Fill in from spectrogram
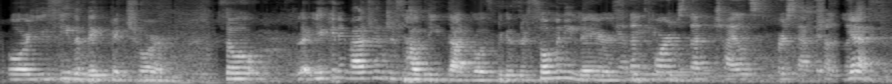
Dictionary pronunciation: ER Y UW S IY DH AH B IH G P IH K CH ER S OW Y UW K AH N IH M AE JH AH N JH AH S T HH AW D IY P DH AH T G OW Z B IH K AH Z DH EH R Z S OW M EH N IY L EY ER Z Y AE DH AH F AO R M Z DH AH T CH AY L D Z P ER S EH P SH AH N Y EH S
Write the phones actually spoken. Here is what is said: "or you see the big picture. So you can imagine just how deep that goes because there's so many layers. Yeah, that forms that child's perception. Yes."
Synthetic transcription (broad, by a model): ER Y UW S IY DH AH B IH G P IH K CH ER S OW Y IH K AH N IH M AE JH AH N JH AH S T HH AW D IY P DH AH T G OW Z B IH K AH Z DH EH R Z S OW M EH N IY L EY ER Z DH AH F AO R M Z DH AH T CH AY L D Z P ER S EH P SH AH N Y EH S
